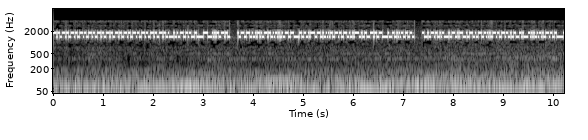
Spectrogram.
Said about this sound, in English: It's 9:35, 75, 36, 22 Martian Mean Time, and the following tones are for all our deaf fans out there in Radio Land.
